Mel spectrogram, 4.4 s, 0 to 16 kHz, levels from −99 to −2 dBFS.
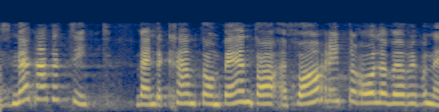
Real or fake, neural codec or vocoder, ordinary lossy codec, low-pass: fake; codec, 16 kHz, 4 kbps, FreqCodec, larger model; none; 7.2 kHz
